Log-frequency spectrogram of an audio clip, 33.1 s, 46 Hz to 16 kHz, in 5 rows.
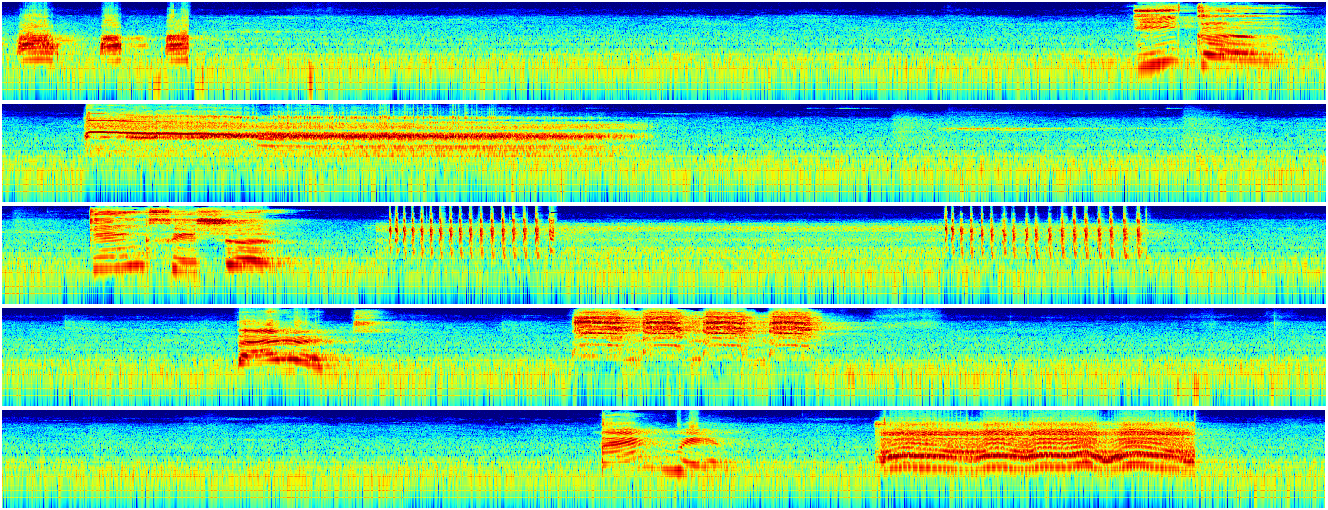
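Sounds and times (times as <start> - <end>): eagle screaming: 7.0 - 9.9, 30.8 - 32.6
parrot squawking: 7.0 - 9.9, 15.1 - 16.1, 18.0 - 19.0, 22.7 - 24.2, 30.9 - 32.5.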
